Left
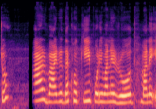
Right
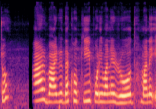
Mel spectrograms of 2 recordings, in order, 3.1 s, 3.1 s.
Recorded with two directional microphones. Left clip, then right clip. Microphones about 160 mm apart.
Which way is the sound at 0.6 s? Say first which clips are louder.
Right 5 dB; 10° left (ahead or behind).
